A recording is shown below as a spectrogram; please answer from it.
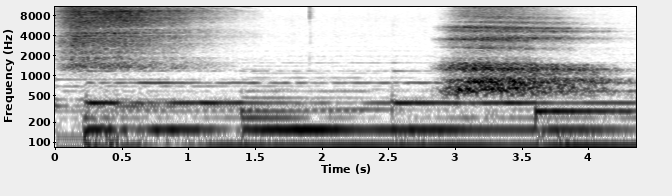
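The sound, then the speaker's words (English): Deep breathing during a guided visualization, two long, airy breaths separated by a short pause, heard over a steady sustained tonal background. “All right, so I want you to breathe in with me, and we're going to do a short visualization. And out. And again.”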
